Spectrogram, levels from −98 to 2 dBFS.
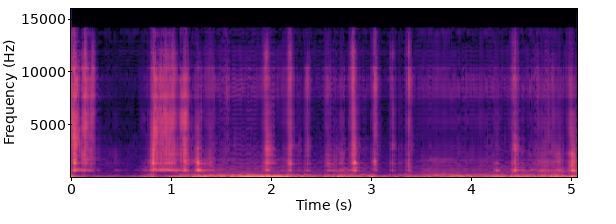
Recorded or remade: remade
